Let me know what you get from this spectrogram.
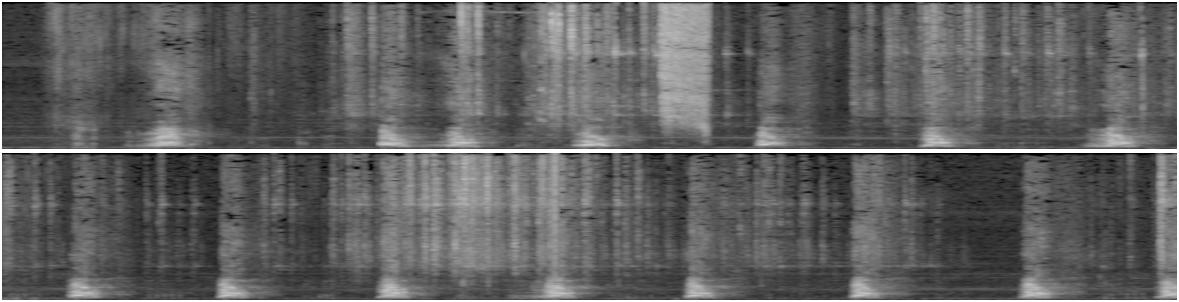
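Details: Pit bull barking while confronting a cat: short loud barks at irregular intervals, roughly one to two per second in bursts, some doubled, across the whole stretch, with faint room hum behind.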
